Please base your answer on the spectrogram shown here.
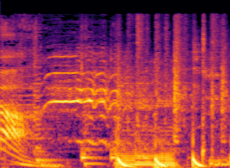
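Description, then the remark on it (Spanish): A horse neighs loudly and up close, a quavering whinny that rises and falls for about two seconds before breaking into snorting pulses. “Con las orejitas del caballo Alvin Díaz.”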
